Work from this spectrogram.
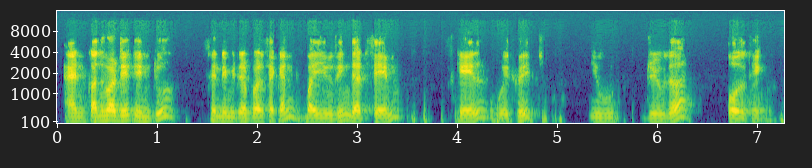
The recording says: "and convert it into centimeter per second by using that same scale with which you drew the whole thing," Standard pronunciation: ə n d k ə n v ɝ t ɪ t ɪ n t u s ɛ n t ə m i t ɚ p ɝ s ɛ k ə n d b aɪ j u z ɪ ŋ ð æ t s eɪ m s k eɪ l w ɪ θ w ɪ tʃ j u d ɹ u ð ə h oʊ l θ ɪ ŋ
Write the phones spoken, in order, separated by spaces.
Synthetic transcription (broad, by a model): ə n d k ə n v ɝ t ɪ t ɪ n t u s ɛ n t ə m i t ɚ p ɝ s ɛ k ə n d b aɪ j u z ɪ ŋ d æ t s eɪ m s k eɪ l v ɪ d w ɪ tʃ j u d ɹ u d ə h oʊ l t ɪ ŋ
